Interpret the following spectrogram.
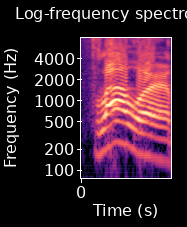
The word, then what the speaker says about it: flour: 밀가루는 flour. 뭐랑 발음 똑같아? flour랑 발음 똑같아요. 밀가루는 꽃하고 똑같아. flour.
